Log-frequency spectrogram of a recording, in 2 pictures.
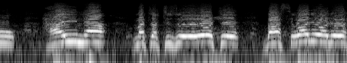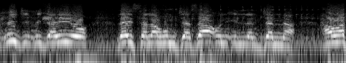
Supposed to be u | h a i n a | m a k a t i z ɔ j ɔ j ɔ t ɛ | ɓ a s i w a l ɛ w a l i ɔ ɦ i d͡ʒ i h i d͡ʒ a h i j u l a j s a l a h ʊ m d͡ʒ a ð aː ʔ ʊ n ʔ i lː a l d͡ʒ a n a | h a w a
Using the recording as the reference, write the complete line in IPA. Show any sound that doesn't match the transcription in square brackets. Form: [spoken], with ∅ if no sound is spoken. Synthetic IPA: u | h a i n a | m a [t] a t i z ɔ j ɔ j ɔ t ɛ | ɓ a s i w a l ɛ w a l i ɔ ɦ i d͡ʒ i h i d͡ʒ a h i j [ɔ] l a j s a l a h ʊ m d͡ʒ a [z] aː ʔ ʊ n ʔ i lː a l d͡ʒ a [nː] a | h a w a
